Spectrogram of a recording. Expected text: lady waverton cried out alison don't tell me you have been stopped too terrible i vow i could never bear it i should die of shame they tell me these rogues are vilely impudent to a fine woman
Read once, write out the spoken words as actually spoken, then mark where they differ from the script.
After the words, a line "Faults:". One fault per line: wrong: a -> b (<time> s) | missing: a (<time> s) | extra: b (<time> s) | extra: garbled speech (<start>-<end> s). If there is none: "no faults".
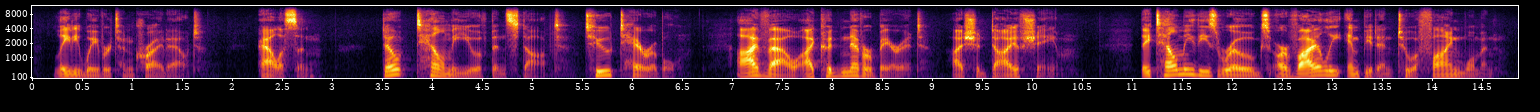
lady waverton cried out alison don't tell me you have been stopped too terrible i vow i could never bear it i should die of shame they tell me these rogues are vilely impudent to a fine woman
Faults:
no faults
